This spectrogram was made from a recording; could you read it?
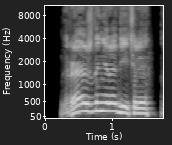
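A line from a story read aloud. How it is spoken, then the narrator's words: Shouted. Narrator (Russian): закричал я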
